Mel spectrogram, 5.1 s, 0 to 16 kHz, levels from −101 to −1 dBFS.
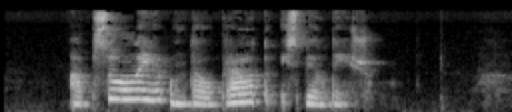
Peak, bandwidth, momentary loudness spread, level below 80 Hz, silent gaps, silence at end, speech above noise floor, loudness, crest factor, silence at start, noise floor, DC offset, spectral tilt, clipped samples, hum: -10 dBFS; 11.5 kHz; 13 LU; -72 dBFS; none; 1.45 s; 47 dB; -26 LUFS; 18 dB; 0.7 s; -73 dBFS; under 0.1%; -3.5 dB/octave; under 0.1%; none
